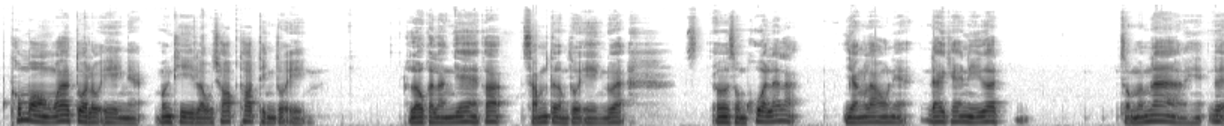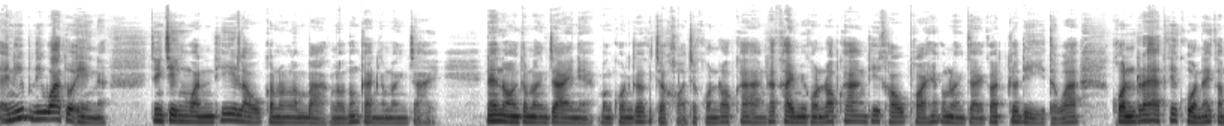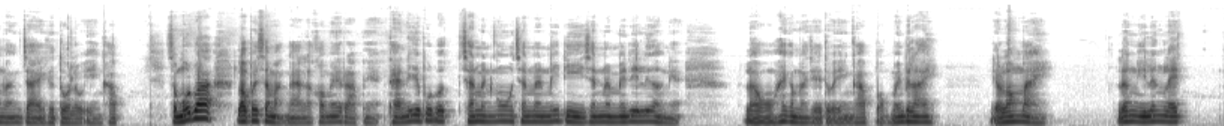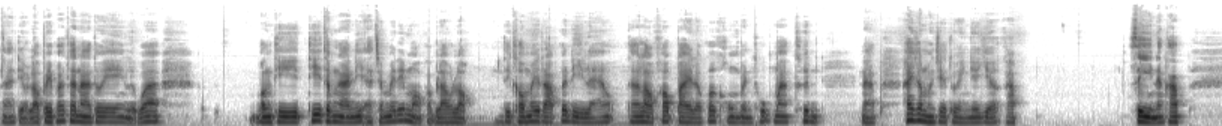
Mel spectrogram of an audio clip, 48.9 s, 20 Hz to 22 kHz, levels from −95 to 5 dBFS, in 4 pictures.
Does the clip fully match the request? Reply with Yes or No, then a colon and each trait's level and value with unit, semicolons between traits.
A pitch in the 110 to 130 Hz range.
Yes: low, 125 Hz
